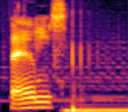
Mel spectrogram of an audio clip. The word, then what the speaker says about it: Thames: London so this is how do you say the times River Thames River fans pretty sure it's the th AME yes you can have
